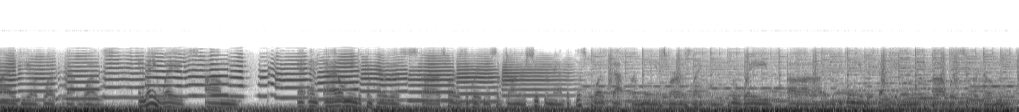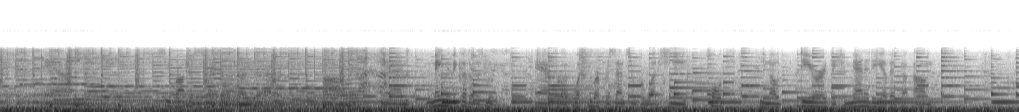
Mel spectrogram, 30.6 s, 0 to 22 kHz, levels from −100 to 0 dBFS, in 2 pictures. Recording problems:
high frequencies cut off; severe; nothing above 4 kHz
muffled; very slightly; fading above 4 kHz
background music; very loud; throughout; 2 dB above the speech
low rumble; noticeable; throughout; 15 dB below the speech
abrupt cut into speech; at the start

